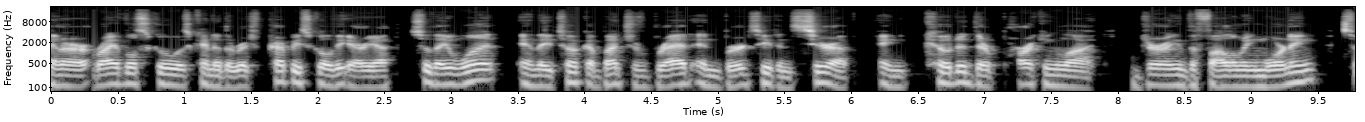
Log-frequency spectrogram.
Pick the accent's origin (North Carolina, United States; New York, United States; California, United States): California, United States; Central; I grew up in Central California.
